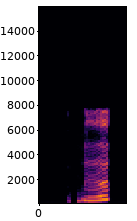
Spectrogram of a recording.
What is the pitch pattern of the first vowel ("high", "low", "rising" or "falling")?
rising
